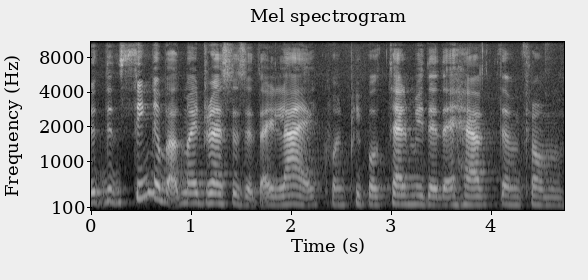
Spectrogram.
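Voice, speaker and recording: A woman speaks at a fairly low pitch and a moderate pace. Her pitch varies in an ordinary way. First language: Italian. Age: old. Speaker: fashion designer. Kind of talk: interview. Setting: in person in Milan. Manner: halting.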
